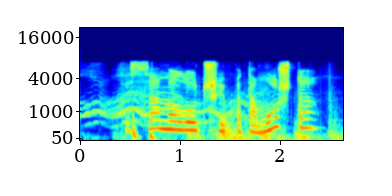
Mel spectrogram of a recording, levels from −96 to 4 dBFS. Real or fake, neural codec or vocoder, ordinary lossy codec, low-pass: real; none; none; 7.2 kHz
